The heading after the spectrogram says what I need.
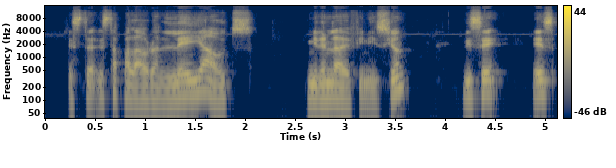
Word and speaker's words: layout: favor en la pronunciación presten cuidado a esta pala esta palabra que tiene la combinación a y ya sea a y latina oa y generalmente eso sea pronunciar el sí por eso decimos layouts si layout entonces los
